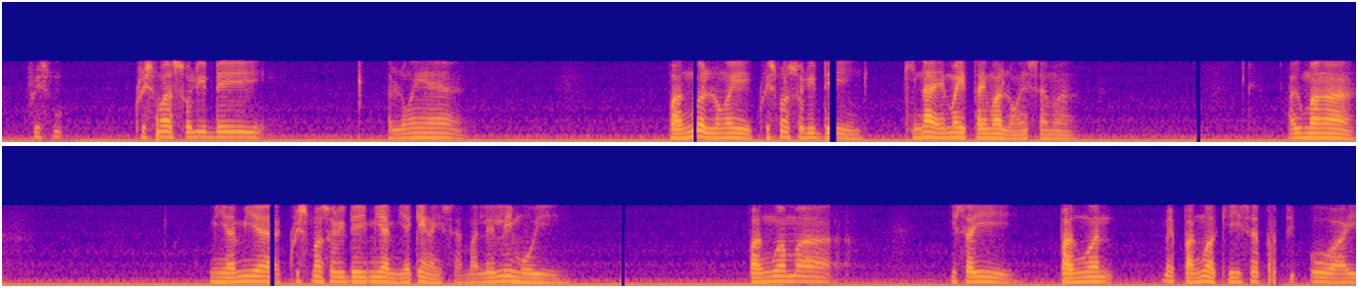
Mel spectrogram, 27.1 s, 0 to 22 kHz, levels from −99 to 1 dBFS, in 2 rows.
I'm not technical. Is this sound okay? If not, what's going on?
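No. The whole recording carries the Bluetooth CVSD headset codec: a narrow, phone-like sound with nothing bright on top, a fine grainy hiss under the speech, and scratchy s sounds. Unlike a plain phone line, the grit and scratchiness come from the headset's crude one-bit coding.

There are also seven moments of unconcealed Bluetooth headset packet loss, where bits of sound vanish into sudden silent gaps, sometimes with a click: 6.91–6.97, 8.28–8.37, 11.94–11.99, 16.22–16.29, 17.19–17.22, 19.74–19.78, and a crackly, chopped patch around 26.22–26.34. These are clean holes, not blurred or warbly patches.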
